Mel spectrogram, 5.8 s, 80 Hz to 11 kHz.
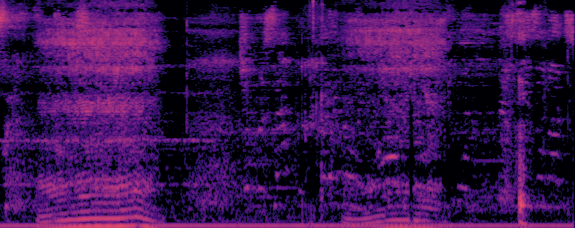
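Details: Adult woman snoring at 2 a.m., loud enough to wake spouse and cat: two loud, low, droning snores about a second each, pause between, over room hum and background TV. Snoring.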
